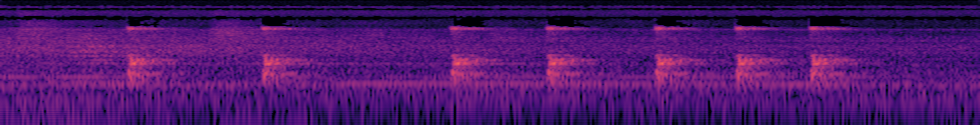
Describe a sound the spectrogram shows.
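A slot machine chimes in short bright bursts as reels stop.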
